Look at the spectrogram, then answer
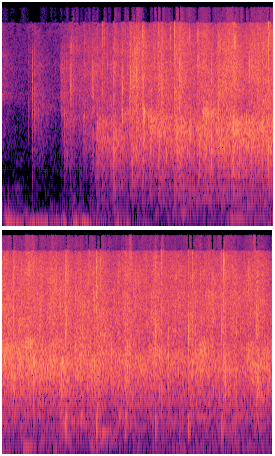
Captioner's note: audience applause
